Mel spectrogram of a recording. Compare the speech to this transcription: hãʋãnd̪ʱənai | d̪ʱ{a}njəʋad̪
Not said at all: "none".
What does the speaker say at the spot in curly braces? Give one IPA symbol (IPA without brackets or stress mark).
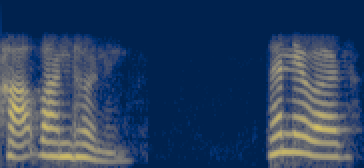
ə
